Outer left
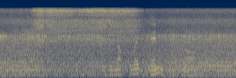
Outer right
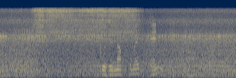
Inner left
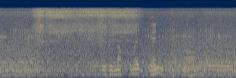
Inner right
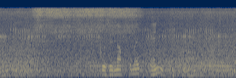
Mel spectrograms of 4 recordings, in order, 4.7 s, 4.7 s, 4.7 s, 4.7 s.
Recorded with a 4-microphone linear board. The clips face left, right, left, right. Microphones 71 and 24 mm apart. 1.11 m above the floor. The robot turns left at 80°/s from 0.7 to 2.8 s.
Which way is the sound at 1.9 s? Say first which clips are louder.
Outer right 6 dB, inner left 1 dB; 135° right.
